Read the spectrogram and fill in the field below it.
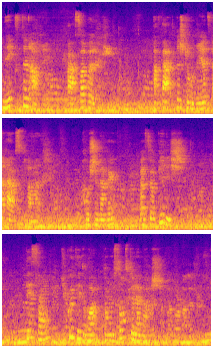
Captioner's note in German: Ansage auf Luxemburgisch und Französisch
